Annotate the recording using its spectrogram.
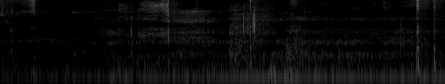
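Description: Faint outdoor ambience: a few short, high bird chirps over soft rustling that swells about a second in.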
